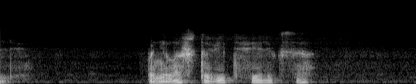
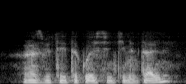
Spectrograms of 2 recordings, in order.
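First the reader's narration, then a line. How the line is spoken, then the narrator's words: Slightly sharp remark. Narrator (Russian): заметила она немного резко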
